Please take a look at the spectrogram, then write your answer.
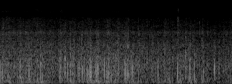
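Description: Rain falls on a tent in a dense, steady patter of close drops drumming on the fabric, continuous and even with no voices.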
